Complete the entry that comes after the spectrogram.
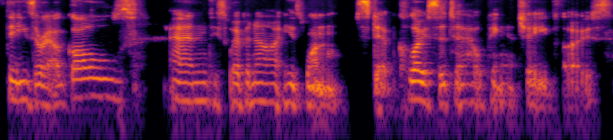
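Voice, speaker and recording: A woman with a slightly low voice hosts a webinar over a video call. A head cold leaves her a bit croaky, and she speaks in a relaxed, informal way with plenty of ums. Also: a little slow. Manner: warm, frequent ums, relaxed informal phrasing. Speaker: webinar co-host. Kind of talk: online webinar presentation.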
